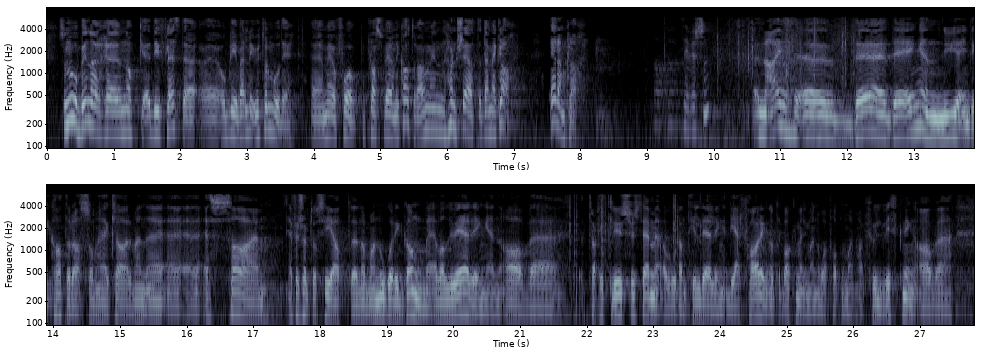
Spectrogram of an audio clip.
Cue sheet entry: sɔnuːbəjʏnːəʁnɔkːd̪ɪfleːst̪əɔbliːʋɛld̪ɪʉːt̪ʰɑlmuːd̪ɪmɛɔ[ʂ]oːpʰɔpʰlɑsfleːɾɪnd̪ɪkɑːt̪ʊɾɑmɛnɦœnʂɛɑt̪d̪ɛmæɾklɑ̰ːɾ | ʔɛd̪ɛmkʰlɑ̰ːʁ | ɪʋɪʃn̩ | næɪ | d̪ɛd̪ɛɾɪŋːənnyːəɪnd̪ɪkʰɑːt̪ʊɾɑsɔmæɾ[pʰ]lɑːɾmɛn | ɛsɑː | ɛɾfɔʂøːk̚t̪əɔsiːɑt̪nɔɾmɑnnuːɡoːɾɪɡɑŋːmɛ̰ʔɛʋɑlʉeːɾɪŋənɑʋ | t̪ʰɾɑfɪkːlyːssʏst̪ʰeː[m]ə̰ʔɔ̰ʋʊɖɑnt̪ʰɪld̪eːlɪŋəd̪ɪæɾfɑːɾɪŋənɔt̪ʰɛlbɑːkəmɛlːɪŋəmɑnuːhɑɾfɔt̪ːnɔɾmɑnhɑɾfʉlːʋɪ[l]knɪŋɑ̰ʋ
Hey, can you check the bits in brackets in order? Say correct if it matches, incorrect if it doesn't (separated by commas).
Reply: incorrect, incorrect, correct, incorrect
